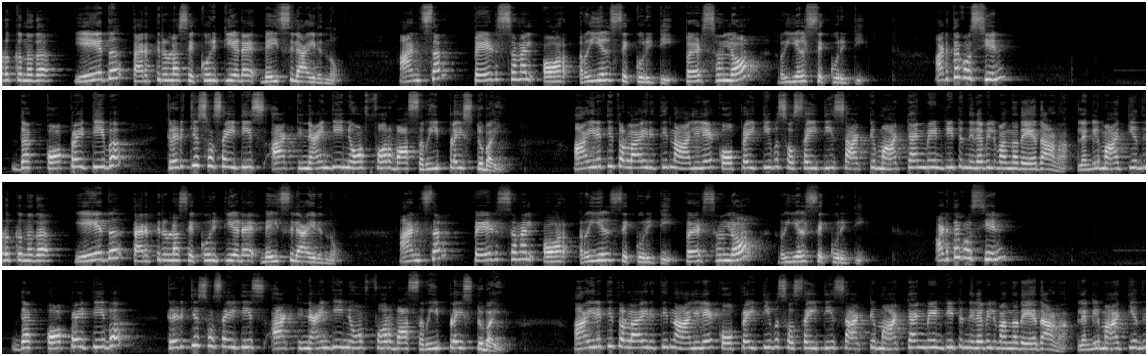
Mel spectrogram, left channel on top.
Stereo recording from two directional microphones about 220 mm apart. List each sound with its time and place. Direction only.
0.0 s a woman's voice: 15° left (ahead or behind)
9.3 s a woman's voice: 20° left (ahead or behind)
11.6 s a woman's voice: 20° left (ahead or behind)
